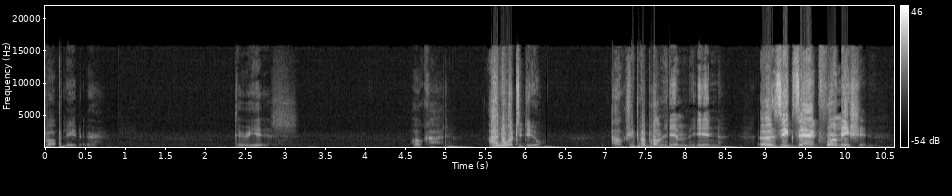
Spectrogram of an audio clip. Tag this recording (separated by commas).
Speech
